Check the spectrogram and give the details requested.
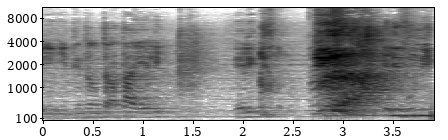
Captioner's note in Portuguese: vomitando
